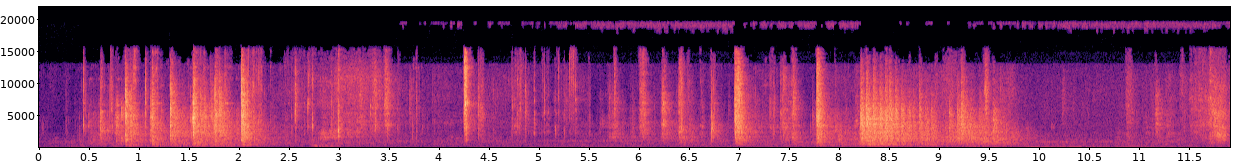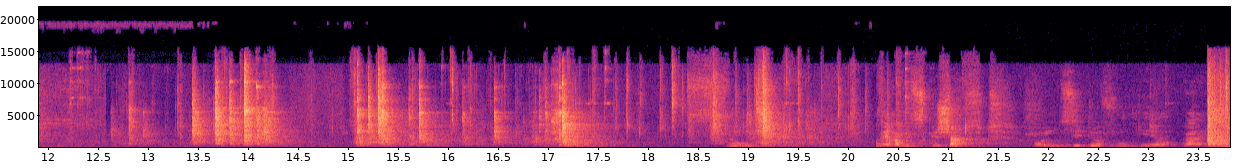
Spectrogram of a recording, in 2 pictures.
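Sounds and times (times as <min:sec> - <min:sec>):
metal grille door being unlocked and opened: 0:00.0 - 0:21.4, 0:23.6 - 0:23.8
metal grille door scraping slide: 0:00.4 - 0:18.1
speech: 0:20.9 - 0:21.3, 0:22.3 - 0:23.8.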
